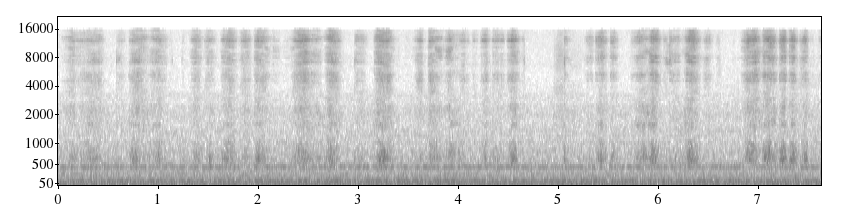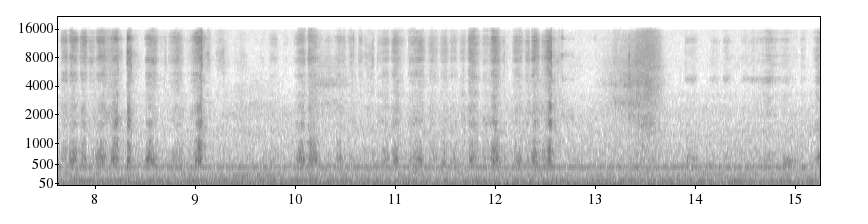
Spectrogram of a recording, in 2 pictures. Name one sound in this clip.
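A pencil scratches and scrapes across paper close by.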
